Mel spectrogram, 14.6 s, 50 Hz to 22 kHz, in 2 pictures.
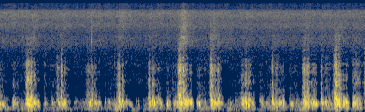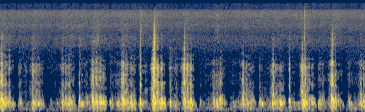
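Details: Heart sounds at position P, second repeat test: pronounced respiratory phasic variation in rhythm (rates 90-72-96-90-102 bpm) persisting despite provoking manoeuvres; mostly quiet, with intensity increasing at the end.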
